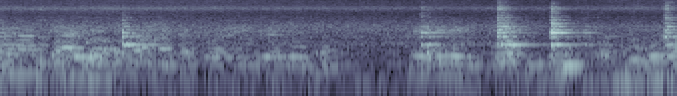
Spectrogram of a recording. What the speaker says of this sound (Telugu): క్యాబేజ్ ముక్కలు అయితే ఫ్రై అయిపోయింది అనమాట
